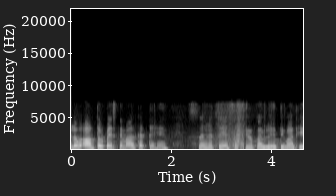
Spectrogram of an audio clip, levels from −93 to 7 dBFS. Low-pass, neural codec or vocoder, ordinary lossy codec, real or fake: 7.2 kHz; codec, 24 kHz, 3.1 kbps, DualCodec; Opus, 24 kbps; fake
